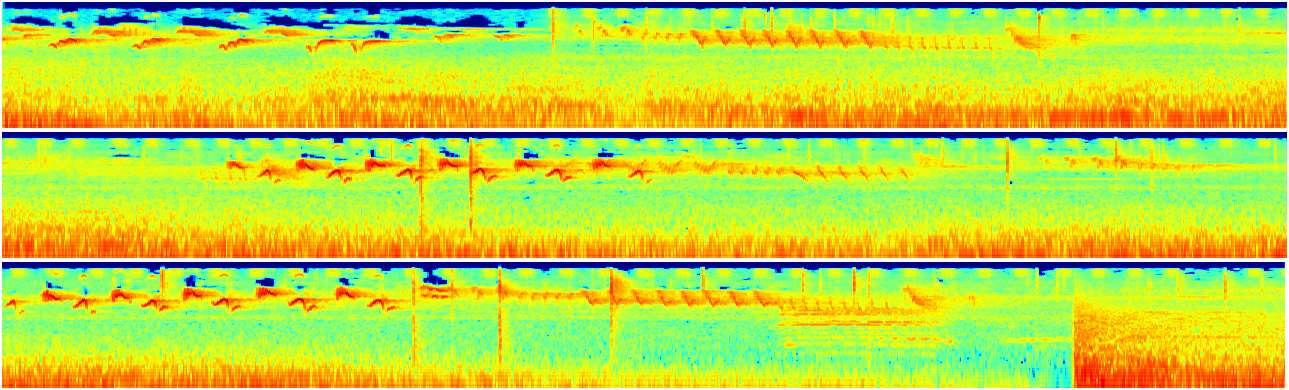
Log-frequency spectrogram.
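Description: Birds chirping in repeated short bursts of quick high notes over a steady low rumble. A short, lower-pitched animal call comes near the end, and then the sound changes abruptly.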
